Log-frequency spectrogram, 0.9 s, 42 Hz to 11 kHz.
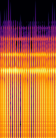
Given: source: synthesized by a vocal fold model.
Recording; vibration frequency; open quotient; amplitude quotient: sustained vowel; 30 Hz; 0.1; 1.1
